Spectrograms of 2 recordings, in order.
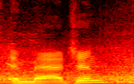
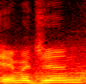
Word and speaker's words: Imagine: And just to let you guys know, it's pronounced Imagine, not Imogen, not Imogene. Imogene is an old lady, right?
